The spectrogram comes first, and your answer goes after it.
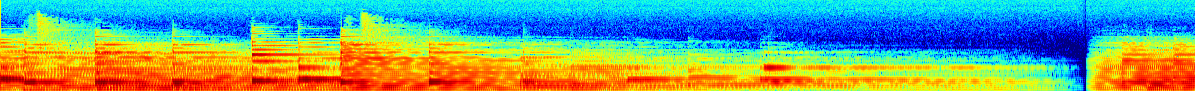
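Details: Gentle piano music plays throughout with sustained chords, fading out briefly before resuming; no animal sounds are heard.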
